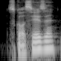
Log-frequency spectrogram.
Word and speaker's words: Scorsese: Na, Scorsese, aber eben, also die Betonung ist dann ja, das ist ja italienisch und nicht spanisch.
